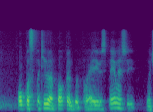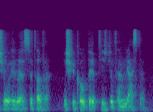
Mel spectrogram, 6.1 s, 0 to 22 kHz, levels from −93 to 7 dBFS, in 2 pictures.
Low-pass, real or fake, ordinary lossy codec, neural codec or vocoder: 7.2 kHz; fake; Opus, 64 kbps; codec, 16 kHz, 0.5 kbps, FunCodec, trained on Chinese and English, 25 frames a second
